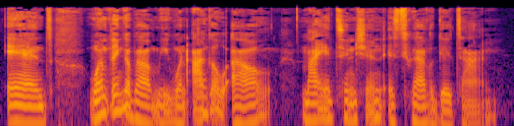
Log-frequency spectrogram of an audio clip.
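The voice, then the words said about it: Slightly raspy voice. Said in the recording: “my voice is a little raspy ... So that's the raspiness.”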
